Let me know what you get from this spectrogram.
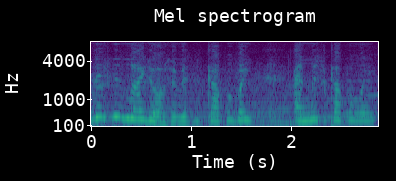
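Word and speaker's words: Copperwaithe: Copperwaite. And Miss Copperwaite, how do you do, my dear? Mrs. Copper what? I didn't get the last part of the name. Wait. Spelled W-A-I-T-H-E, but pronounced wait.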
